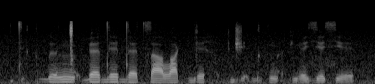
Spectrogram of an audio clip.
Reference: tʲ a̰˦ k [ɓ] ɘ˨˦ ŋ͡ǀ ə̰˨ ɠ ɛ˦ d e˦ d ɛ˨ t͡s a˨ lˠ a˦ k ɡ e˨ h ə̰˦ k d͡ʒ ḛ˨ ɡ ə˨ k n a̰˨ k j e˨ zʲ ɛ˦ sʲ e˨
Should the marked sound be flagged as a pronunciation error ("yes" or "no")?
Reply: no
